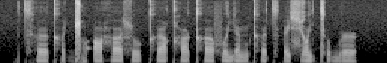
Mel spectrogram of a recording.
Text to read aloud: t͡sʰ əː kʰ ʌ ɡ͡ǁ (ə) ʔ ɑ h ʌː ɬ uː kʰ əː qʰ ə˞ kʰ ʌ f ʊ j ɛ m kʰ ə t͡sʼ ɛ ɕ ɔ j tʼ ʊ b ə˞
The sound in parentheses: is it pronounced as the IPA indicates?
no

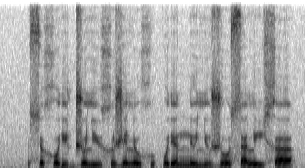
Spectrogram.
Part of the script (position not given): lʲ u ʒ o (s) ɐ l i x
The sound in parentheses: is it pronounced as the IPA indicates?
yes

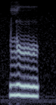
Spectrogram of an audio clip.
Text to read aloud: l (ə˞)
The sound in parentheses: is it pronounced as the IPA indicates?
yes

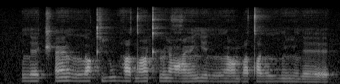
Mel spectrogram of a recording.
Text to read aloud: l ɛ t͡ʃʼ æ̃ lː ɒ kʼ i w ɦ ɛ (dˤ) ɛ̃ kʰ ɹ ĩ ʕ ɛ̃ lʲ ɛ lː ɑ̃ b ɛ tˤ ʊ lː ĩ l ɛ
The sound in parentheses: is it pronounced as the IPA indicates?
yes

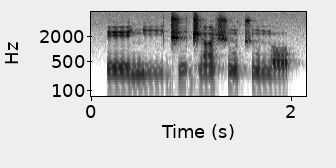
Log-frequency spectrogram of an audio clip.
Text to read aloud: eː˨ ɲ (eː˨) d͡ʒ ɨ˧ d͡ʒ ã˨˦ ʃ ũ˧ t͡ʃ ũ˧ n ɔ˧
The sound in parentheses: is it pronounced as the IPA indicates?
no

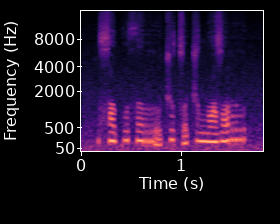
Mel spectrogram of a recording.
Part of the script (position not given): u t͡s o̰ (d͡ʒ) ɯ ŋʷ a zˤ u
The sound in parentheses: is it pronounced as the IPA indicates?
no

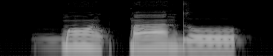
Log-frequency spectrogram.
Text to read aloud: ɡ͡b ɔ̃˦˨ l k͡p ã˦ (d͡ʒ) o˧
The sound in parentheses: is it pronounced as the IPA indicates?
no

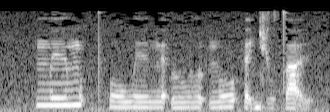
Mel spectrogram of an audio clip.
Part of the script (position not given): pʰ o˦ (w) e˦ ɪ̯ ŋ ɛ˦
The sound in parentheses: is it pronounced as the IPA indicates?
yes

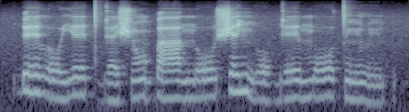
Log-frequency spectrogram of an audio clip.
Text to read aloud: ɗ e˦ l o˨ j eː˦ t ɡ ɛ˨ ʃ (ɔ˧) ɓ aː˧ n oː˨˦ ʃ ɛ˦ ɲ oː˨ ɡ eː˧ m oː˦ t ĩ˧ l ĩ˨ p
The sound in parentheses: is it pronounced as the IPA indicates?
no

